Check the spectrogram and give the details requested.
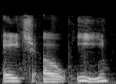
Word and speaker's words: hoe: It's H-O-E, and it's pronounced hoe.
